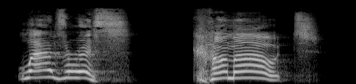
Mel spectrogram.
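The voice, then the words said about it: Loud calling voice. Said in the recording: “calls out in a loud voice”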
